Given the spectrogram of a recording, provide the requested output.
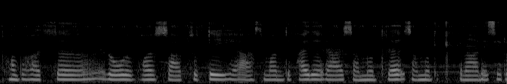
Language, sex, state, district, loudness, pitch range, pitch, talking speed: Hindi, male, Maharashtra, Dhule, -40 LUFS, 215-225 Hz, 220 Hz, 200 wpm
